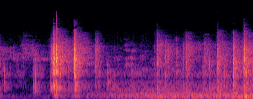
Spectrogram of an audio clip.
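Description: The back door of a house opens and closes, a rapid series of sharp clicks, taps and light thumps from the latch and frame, with no voices.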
